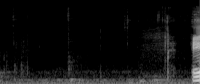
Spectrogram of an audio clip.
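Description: Typing on a computer keyboard: a quick run of faint key clicks.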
